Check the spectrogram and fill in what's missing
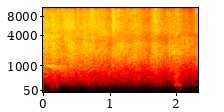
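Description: A whole hall audience claps together, a dense, steady wash of applause filling the room for the full stretch without any voices over it.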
